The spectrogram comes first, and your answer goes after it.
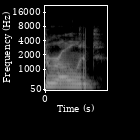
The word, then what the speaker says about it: Rowland: Is it Rowland or Roland? It's Roland.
